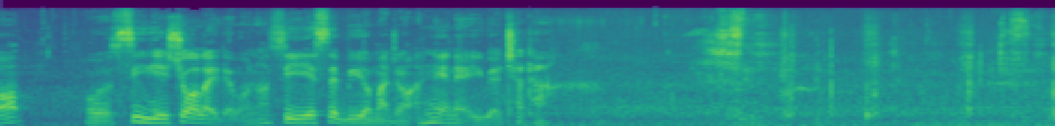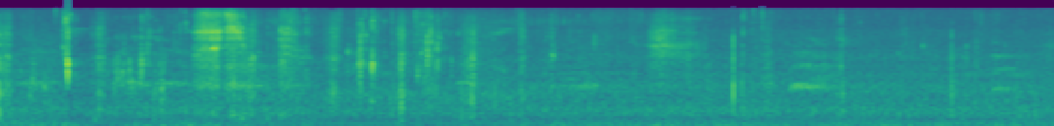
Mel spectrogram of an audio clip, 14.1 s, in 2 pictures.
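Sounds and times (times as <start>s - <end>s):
chewing noodles: 4.4s - 13.7s.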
